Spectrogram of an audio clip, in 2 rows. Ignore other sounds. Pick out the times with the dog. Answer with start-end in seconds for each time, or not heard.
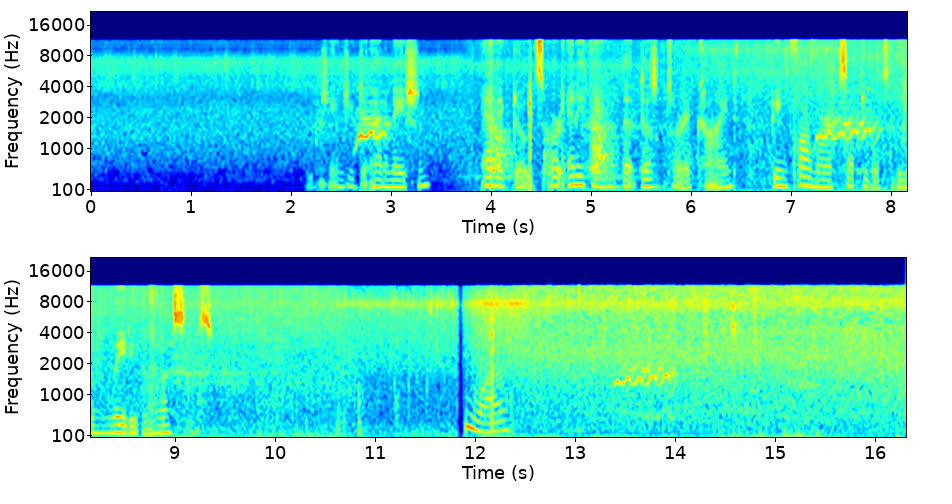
3.6-5.7.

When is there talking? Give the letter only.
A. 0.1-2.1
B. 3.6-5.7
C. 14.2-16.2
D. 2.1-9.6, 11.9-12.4
D.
